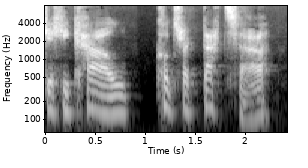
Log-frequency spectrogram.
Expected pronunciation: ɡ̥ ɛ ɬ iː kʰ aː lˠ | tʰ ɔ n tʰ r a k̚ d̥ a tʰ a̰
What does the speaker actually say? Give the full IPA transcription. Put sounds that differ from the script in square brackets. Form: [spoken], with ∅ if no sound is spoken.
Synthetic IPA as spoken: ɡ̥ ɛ ɬ [i] kʰ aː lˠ | [kʰ] ɔ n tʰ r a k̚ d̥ a tʰ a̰

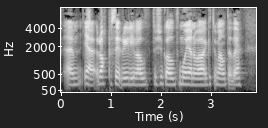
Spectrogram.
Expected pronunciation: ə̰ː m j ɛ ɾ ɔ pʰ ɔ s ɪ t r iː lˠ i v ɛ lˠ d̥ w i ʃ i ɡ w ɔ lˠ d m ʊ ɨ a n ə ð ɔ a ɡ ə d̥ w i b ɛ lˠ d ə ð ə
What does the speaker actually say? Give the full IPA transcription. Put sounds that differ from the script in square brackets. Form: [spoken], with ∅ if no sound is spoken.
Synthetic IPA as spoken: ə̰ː m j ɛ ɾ ɔ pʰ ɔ s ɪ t r iː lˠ i v ɛ lˠ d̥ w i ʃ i ɡ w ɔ lˠ d m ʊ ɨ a n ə [v] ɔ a ɡ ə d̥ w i [m] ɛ lˠ d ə ð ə

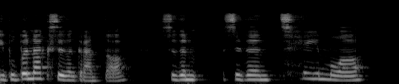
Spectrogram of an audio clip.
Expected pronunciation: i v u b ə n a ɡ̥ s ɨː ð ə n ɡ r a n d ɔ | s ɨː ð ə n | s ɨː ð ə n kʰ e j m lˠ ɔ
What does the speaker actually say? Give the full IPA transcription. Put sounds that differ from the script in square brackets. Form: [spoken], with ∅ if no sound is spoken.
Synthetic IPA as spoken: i [b] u b ə n a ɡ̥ s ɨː ð ə n ɡ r a n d ɔ | s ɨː ð ə n | s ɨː ð ə n [tʰ] e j m lˠ ɔ

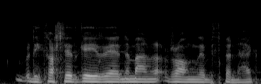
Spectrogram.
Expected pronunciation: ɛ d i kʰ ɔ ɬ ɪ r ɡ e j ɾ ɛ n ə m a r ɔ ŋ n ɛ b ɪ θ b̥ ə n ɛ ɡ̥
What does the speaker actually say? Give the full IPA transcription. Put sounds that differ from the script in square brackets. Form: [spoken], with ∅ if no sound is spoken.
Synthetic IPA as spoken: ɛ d i kʰ ɔ ɬ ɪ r ɡ e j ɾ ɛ n ə m a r ɔ ŋ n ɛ b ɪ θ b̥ ə n ɛ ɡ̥

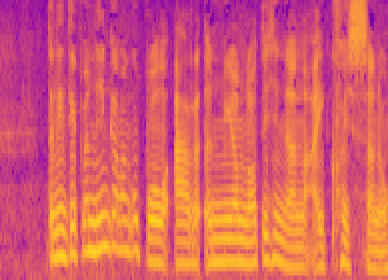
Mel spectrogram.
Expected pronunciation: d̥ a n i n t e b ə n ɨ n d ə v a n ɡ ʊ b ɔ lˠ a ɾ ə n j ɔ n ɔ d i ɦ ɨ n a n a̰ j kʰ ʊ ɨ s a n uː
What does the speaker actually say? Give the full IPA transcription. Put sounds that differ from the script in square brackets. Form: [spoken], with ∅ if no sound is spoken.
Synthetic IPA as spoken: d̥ a n i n [d] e b ə n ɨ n [ɡ] ə v a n ɡ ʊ b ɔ lˠ a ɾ ə n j ɔ n ɔ d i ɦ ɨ n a n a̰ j kʰ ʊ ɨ s a n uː

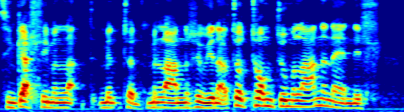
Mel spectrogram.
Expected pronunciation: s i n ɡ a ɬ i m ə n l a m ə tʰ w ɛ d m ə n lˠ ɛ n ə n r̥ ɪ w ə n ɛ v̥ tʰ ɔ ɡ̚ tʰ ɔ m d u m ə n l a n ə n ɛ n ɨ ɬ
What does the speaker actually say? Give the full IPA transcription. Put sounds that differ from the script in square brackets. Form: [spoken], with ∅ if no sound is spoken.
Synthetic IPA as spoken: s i n ɡ a ɬ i m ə n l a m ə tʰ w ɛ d m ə n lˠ [a] n ə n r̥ ɪ w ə n [a] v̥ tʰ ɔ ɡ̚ tʰ ɔ m d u m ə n l a n ə n ɛ n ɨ ɬ

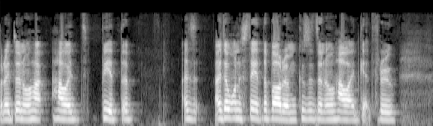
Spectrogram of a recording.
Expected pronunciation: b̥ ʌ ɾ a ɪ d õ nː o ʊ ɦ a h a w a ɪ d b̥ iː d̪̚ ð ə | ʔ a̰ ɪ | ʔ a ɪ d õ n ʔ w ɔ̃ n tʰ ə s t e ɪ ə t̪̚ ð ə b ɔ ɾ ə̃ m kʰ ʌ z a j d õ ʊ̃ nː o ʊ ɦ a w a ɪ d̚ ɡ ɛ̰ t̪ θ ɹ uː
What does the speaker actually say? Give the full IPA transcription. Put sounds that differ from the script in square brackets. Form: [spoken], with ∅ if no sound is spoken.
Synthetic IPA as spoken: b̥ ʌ ɾ a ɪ d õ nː o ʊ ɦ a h a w a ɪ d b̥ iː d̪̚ ð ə | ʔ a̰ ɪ | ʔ a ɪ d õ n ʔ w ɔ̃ n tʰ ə s t e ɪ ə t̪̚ ð ə b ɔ ɾ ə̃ m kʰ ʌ z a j d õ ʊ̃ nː o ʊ ɦ a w a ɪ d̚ ɡ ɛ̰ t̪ θ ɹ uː

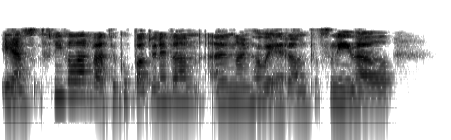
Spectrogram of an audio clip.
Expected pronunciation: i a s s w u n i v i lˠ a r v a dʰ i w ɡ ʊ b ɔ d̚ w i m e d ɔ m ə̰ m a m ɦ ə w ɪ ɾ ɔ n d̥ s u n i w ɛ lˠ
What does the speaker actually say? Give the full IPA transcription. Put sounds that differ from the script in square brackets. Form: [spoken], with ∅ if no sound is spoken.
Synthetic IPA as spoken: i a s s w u n i v [ɛ] lˠ a r v a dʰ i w ɡ ʊ b ɔ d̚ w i [n] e d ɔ [n] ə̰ [n] a [ŋ] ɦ ə w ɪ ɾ ɔ n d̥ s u n i [v] ɛ lˠ

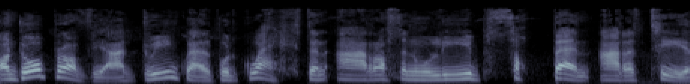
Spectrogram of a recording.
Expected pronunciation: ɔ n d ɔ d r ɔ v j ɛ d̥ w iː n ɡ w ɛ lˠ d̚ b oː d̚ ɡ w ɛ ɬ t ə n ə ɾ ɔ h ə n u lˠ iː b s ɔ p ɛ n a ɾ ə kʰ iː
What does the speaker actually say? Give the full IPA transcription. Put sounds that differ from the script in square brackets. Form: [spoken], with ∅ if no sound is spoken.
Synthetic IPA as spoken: ɔ n d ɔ [b] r ɔ v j [a] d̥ w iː n ɡ w ɛ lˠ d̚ b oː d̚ ɡ w ɛ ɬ t ə n [a] ɾ ɔ [s] ə n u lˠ iː b s ɔ p ɛ n a ɾ ə [tʰ] iː

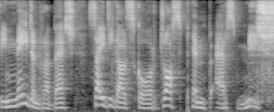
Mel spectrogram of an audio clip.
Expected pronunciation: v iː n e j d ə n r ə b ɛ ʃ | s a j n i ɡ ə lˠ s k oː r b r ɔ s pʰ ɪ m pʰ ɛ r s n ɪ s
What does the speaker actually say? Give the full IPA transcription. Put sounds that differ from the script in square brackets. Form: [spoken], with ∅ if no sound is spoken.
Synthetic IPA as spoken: v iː n e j d ə n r ə b ɛ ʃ | s a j [d] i ɡ [a] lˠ s k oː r [d] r ɔ s pʰ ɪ m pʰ ɛ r s [m] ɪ [ʃ]

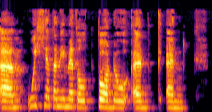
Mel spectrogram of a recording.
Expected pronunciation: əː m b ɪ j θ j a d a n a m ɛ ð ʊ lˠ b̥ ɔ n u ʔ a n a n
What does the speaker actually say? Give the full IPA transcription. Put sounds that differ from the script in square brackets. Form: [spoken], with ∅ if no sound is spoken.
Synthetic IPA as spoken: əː m [w] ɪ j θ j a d a n [i] m ɛ ð ʊ lˠ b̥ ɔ n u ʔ [ə] n [ə] n

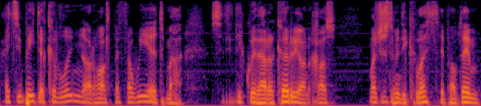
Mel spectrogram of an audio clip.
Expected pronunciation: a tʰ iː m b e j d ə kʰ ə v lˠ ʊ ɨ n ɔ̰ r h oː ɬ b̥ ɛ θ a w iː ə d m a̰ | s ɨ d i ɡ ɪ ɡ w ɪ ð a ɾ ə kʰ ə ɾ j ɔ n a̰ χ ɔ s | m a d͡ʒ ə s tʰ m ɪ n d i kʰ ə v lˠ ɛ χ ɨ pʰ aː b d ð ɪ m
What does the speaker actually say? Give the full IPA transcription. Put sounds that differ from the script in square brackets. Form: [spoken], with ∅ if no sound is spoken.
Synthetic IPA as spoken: a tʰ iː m b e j d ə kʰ ə v lˠ ʊ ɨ n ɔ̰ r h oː ɬ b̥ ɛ θ a w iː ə d m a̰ | s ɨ d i [d] ɪ ɡ w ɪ ð a ɾ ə kʰ ə ɾ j ɔ n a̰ χ ɔ s | m a d͡ʒ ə s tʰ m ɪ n d i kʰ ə v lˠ ɛ [θ] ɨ pʰ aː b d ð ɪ m

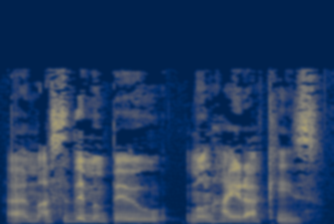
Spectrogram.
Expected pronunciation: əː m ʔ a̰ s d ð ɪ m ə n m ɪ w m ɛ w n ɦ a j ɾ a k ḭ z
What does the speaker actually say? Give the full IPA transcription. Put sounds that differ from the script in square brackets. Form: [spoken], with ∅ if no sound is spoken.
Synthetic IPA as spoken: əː m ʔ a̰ s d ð ɪ m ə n [b] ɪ w m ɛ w n ɦ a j ɾ a [kʰ] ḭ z

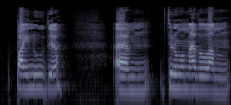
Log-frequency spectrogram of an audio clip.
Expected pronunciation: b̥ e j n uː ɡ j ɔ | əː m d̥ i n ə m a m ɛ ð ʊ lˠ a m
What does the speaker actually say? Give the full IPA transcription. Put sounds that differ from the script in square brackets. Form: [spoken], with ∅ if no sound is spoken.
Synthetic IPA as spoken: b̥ [a] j n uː [d] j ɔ | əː m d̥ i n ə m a m ɛ ð ʊ lˠ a m

